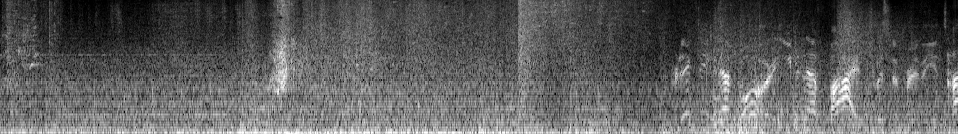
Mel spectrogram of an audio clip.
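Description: Strong wind roars and rumbles outdoors.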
